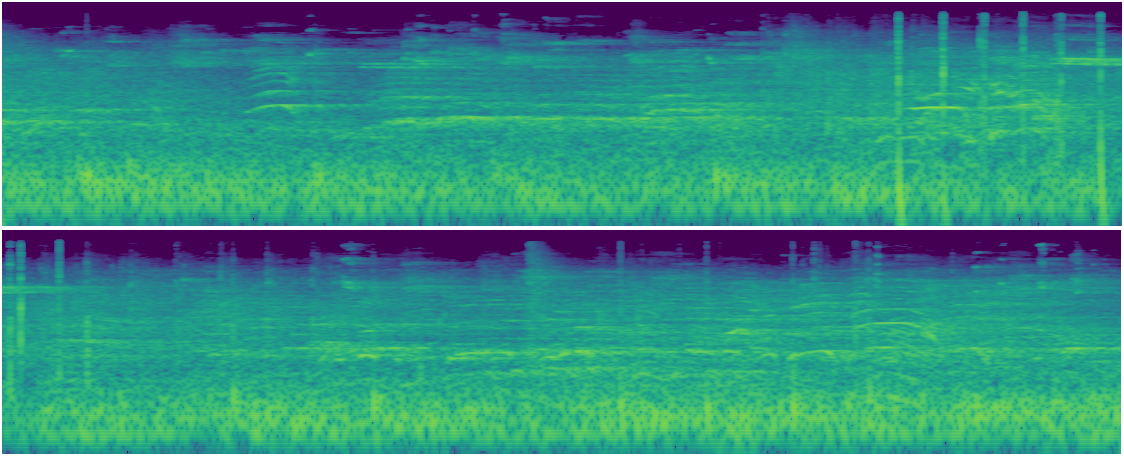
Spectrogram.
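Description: Young girls shout and call out across a large echoing gym.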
